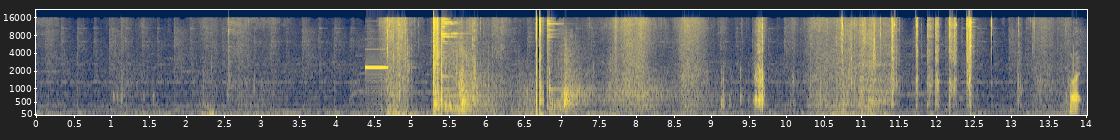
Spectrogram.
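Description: A shot timer beeps, then a single AR-style carbine shot follows just under a second later, and a single pistol shot about a second and a half after that, once the shooter has transitioned to the handgun. The timer reads 2.29 seconds from beep to last shot. Later come a scattered series of sharp clicks and knocks.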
